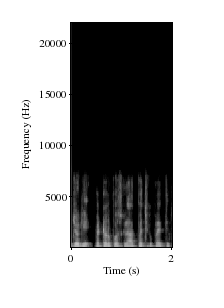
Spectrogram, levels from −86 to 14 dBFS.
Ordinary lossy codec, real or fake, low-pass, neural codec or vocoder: Opus, 24 kbps; fake; 7.2 kHz; codec, 44.1 kHz, 7.8 kbps, DAC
